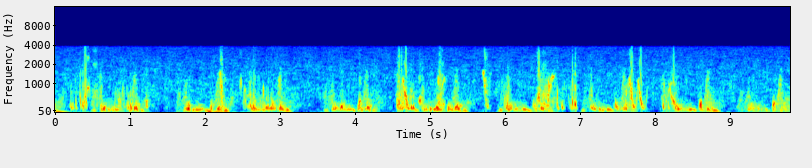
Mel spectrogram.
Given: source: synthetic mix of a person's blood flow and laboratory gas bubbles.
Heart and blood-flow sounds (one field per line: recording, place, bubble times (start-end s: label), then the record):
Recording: Doppler ultrasound of blood flow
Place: precordium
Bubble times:
0.19-0.57 s: bubbles
0.78-1.07 s: bubbles
1.19-1.26 s: bubbles
2.18-2.29 s: bubbles
2.46-2.95 s: bubbles
3.79-3.90 s: bubbles
4.04-4.09 s: bubbles
4.53-4.92 s: bubbles
5.04-5.23 s: bubbles
5.69-5.83 s: bubbles
5.96-6.09 s: bubbles
6.38-6.81 s: bubbles
6.84-6.98 s: bubbles
7.44-7.52 s: bubbles
7.58-7.91 s: bubbles
8.07-8.33 s: bubbles
From the record:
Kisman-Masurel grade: 232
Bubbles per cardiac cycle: several, 3 to 8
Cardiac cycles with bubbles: 50 to 99%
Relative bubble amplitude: moderate (0.250 to 0.450)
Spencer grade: 3 (all of the cardiac periods contain showers or single bubble signals, but not dominating or overriding the cardiac motion signals)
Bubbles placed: only in the low amplitude regions of the cardiac cycle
